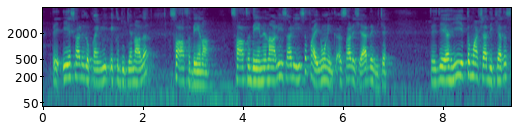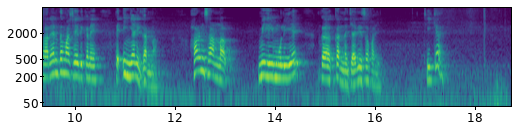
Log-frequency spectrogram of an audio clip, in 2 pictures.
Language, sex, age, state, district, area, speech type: Dogri, female, 60+, Jammu and Kashmir, Jammu, urban, spontaneous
